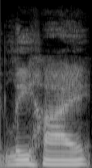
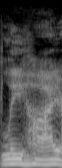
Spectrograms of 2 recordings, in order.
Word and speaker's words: Lehi: Whenever we're in the Arabian Peninsula and talking about Lehi or Nephi, we always use their pronunciation of Lehi and Nephi. That is because Semitic names usually put the emphasis on the last syllable.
